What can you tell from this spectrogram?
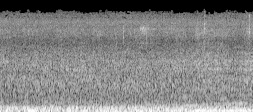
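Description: Steady low drone of vehicle engines, with a faint rising whine in the last couple of seconds.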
